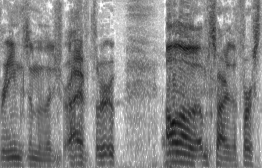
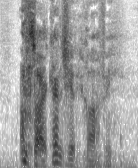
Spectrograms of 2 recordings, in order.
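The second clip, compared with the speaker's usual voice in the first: put-on calm male voice, lower; 3 semitones lower, 4 dB quieter than usual. Retelling a drive-through video after a scream: imitating a calm guy voice. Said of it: "normal ca-, calm guy voice".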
